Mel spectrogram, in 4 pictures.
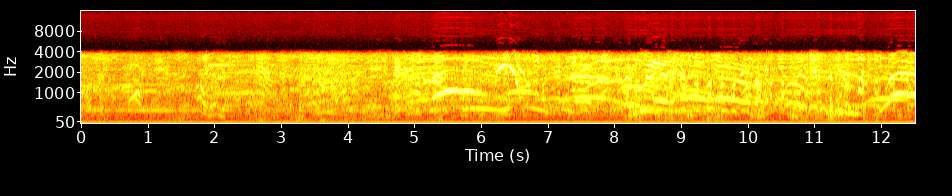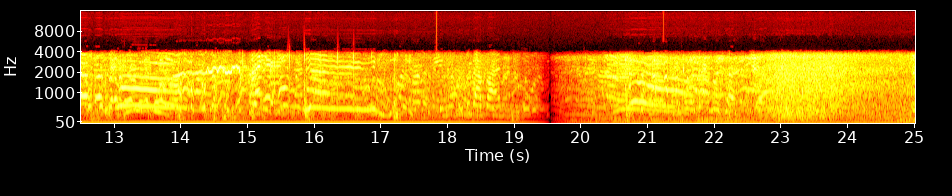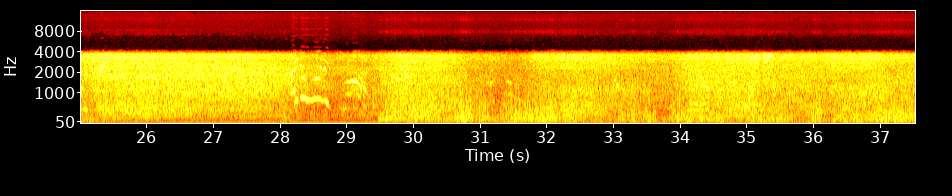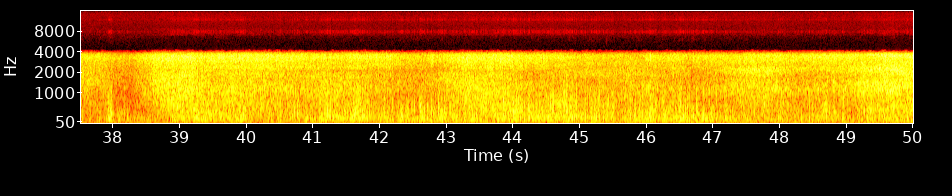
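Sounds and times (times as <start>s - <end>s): small waves washing onto shore: 0.0s - 50.0s
wind buffeting microphone: 0.0s - 50.0s.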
